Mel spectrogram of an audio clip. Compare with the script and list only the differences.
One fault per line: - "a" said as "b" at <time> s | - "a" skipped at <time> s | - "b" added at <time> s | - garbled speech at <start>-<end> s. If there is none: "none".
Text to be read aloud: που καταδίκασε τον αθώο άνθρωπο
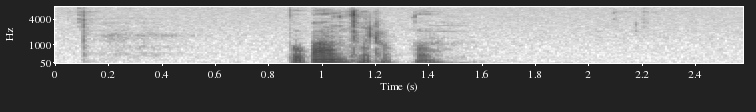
- "καταδίκασε τον αθώο" skipped at 0.9 s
